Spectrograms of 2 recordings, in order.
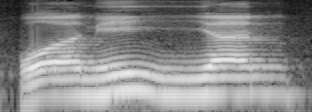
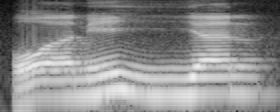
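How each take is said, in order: No difference in how they are said.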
